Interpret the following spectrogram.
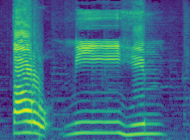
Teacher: Itu ada ro' sukun, sebelumnya ada huruf yang berharokat fathah, maka ro' sukunnya nanti dibaca tebal.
